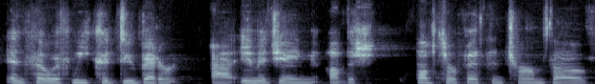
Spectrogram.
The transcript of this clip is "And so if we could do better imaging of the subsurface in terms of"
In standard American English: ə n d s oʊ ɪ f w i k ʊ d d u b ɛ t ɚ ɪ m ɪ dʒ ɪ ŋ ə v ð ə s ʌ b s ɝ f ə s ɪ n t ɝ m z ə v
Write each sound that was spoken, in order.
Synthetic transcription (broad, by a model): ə n s oʊ ɪ f w i k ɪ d d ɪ b ɛ t ɚ ɪ m ɪ dʒ ɪ ŋ ə v ð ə s ʌ b s ɝ f ə s ɪ n t ɝ m z ə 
